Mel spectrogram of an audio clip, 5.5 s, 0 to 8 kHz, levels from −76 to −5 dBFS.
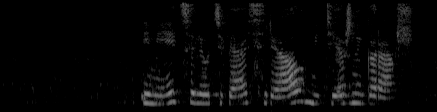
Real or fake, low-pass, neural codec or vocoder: real; 7.2 kHz; none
